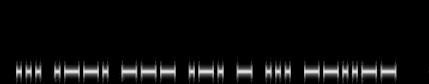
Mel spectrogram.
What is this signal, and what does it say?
Morse code, heard as a keyed tone, about 25 wpm, 600 Hz. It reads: SPORTS,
